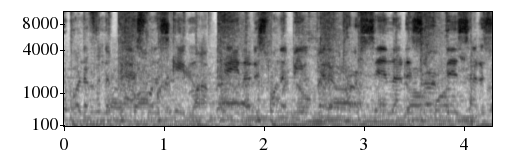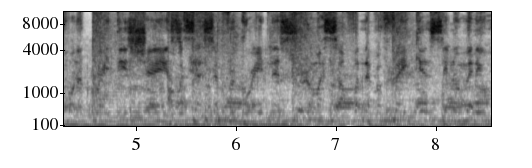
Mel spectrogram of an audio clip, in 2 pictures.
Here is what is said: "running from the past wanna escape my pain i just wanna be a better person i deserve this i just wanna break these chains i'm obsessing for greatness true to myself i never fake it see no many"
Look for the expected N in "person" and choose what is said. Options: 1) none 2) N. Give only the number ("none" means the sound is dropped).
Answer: 2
